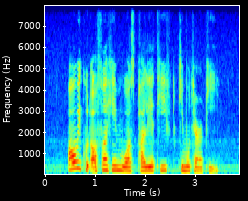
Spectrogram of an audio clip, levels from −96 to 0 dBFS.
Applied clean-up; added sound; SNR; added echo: none; none; none; none.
